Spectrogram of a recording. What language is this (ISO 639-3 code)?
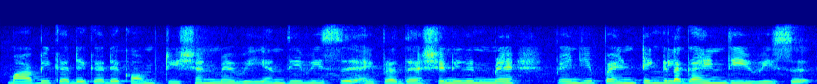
snd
